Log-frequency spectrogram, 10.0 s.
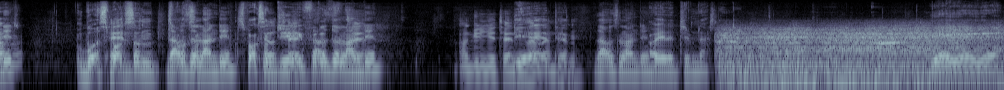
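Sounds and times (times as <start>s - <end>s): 
speech: 0.0s - 3.9s, 4.6s - 7.7s, 9.3s - 10.0s
airplane taking off sound effect: 7.2s - 10.0s.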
